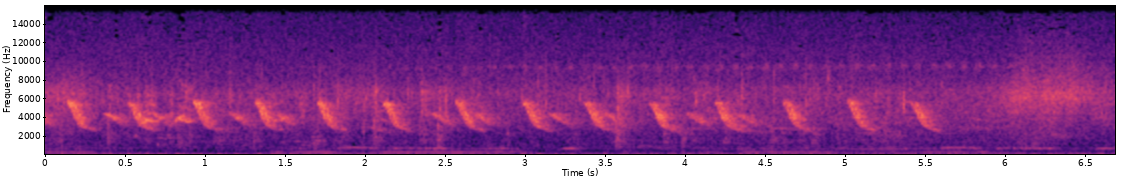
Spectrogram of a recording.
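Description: A bird calling in a fast, even series of short, high, downward-sweeping chirps, about three or four a second, that stops about six seconds in. A few long, steady, low tones sound beneath it.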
